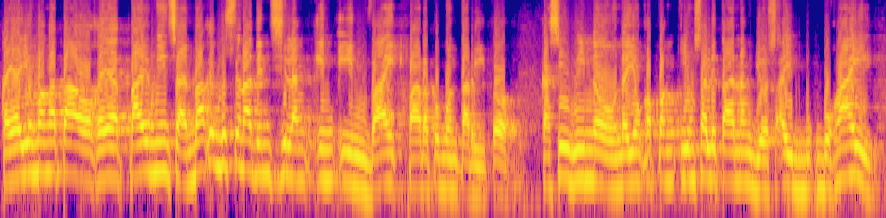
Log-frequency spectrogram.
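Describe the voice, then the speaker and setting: A man's voice: fairly high pitch, moderate pace, darkish tone, rough recording. A man preaching a sermon in a conversational way, asking his listeners questions and mixing English phrases into his talk. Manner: conversational, asks the congregation questions; mixes in English while preaching. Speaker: pastor.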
